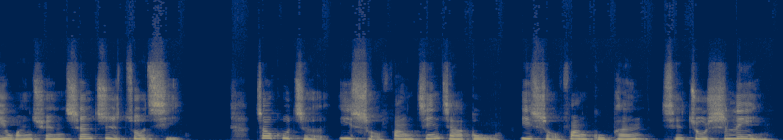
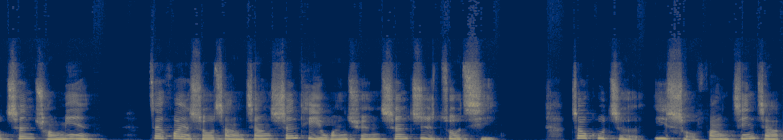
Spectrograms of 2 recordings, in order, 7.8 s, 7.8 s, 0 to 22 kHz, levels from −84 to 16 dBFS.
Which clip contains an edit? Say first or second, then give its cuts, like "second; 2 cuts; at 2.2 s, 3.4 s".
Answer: first; 1 cut; at 5.1 s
